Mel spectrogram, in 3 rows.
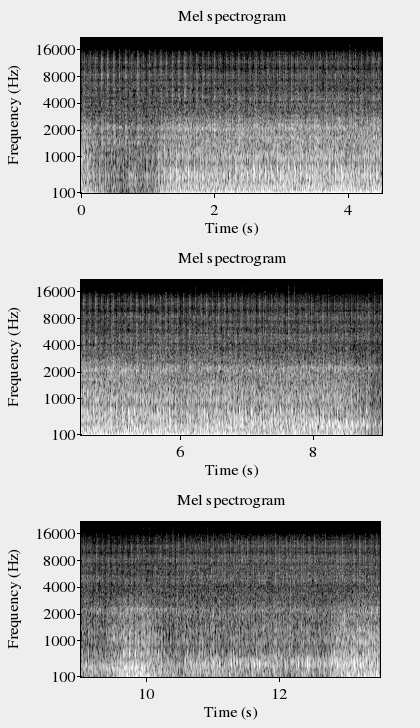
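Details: Kawasaki FH531V-BS06 18 HP mower engine running: loud rough running with a hard, rapid knock about four a second, shaking and clattering, also leaking oil; owner suspects a bent crankshaft, unconfirmed.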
